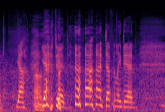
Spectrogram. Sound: chuckles

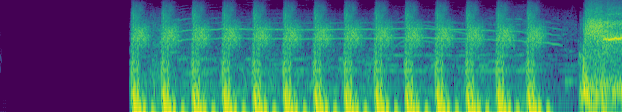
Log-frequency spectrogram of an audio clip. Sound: Ami screams

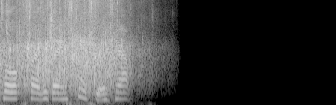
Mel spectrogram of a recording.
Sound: applause

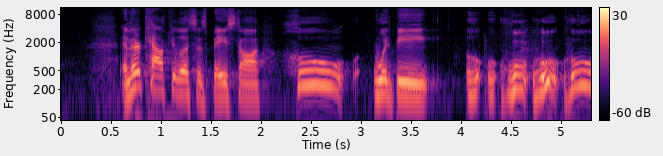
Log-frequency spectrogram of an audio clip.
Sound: stammering

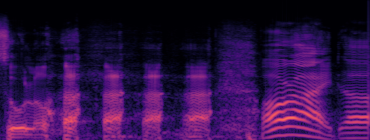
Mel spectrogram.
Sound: announcer laughing

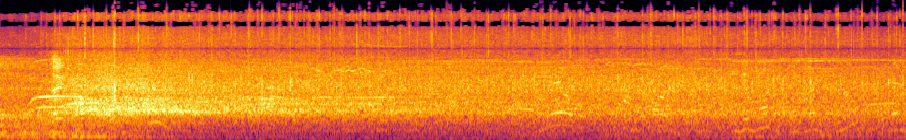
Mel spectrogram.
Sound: applause

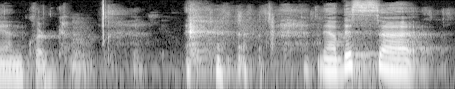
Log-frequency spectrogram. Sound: chuckles

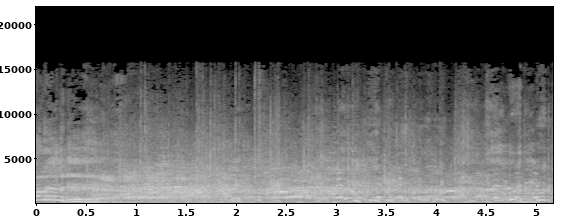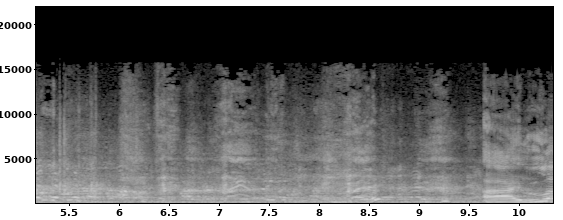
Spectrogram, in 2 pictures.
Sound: laughter

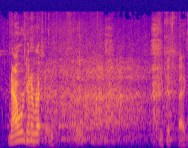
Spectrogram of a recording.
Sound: audience laughing

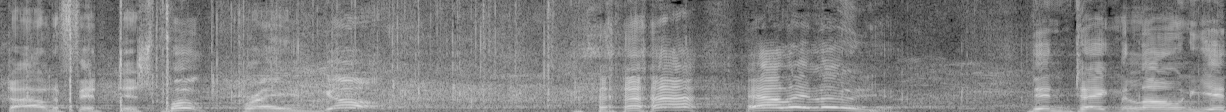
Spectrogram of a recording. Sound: applause

